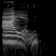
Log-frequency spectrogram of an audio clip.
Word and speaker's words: Ian: And his name is spelled Ian, but it's pronounced Ian.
